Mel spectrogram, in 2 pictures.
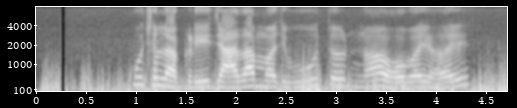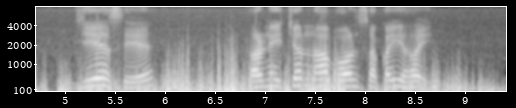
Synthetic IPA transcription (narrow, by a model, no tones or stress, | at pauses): kut͡ʃʰləkɽid͡ʒad̪aməd͡ʒbut̪nəɦoβəjɦəj | d͡ʒese | pəɾmet͡ʃəɾnəbənsəkəjɦəj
